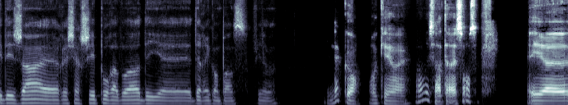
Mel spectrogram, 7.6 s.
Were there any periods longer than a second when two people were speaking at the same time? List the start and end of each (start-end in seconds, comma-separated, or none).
none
